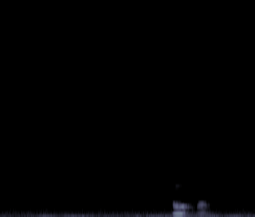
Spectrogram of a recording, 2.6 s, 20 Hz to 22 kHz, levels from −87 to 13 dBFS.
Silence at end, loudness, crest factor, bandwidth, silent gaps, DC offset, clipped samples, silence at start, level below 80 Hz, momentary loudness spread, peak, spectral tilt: 0 s; -50 LUFS; 20 dB; 5.6 kHz; none; under 0.1%; under 0.1%; 0 s; -68 dBFS; 22 LU; -34 dBFS; -8 dB/octave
